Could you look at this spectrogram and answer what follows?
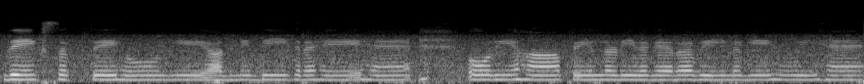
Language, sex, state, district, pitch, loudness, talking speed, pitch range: Hindi, male, Haryana, Charkhi Dadri, 215 Hz, -20 LUFS, 120 wpm, 210-215 Hz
